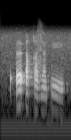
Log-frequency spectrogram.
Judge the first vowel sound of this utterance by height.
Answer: mid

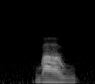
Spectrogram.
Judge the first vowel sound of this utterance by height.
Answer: low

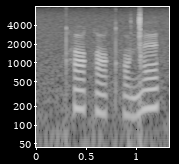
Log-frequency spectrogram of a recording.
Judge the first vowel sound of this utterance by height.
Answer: mid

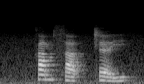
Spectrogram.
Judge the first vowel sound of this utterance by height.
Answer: low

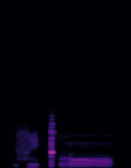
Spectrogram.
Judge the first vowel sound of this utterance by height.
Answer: high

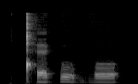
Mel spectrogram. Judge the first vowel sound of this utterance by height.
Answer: mid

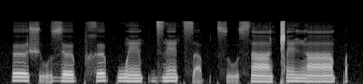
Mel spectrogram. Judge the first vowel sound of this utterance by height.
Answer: mid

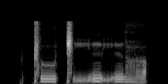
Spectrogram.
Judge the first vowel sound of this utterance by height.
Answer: high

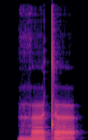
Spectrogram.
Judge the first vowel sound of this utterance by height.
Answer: low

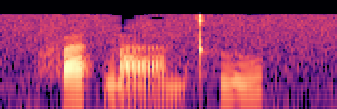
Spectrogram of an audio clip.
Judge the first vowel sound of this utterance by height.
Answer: low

